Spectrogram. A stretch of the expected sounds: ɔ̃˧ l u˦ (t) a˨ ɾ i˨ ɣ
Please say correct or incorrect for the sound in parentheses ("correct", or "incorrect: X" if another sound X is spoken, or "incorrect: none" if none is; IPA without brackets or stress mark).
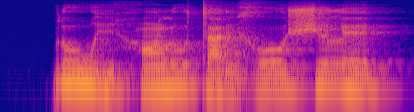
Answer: correct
